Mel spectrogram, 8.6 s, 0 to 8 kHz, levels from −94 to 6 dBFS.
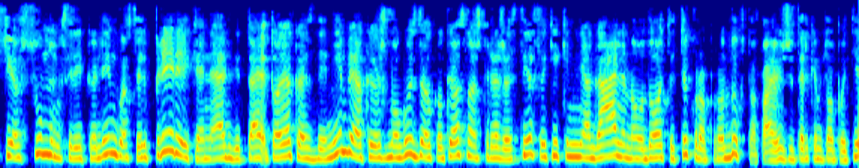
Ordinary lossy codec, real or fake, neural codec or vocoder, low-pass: MP3, 32 kbps; fake; codec, 16 kHz, 8 kbps, FunCodec, trained on LibriTTS, 25 frames a second; 7.2 kHz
